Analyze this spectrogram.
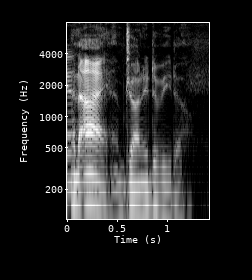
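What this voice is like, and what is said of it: Sultry, strongly inflected voice. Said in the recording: “hear the inflection in my voice ... That's a strong vocal tone ... very sultry”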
